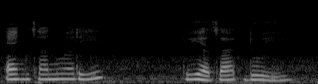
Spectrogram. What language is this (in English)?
Assamese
